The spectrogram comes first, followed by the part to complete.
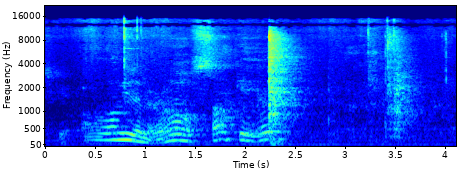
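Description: An indistinct male voice speaking for about two seconds, with a sharp click near the end of it and a few light handling knocks afterwards.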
